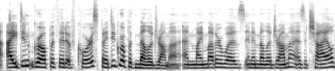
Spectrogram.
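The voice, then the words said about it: American accent. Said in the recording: “I'm detecting an accent ... An American”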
